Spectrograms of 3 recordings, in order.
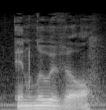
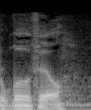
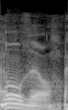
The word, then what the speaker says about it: Louisville: He, Chad lives in Louisville, or Louisville, I'm supposed to say. Damn. – They want less syllables on that. – Louisville.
